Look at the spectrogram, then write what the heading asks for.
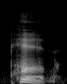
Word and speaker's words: pen: Pen. Use the short e sound like eggs and red and 10.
